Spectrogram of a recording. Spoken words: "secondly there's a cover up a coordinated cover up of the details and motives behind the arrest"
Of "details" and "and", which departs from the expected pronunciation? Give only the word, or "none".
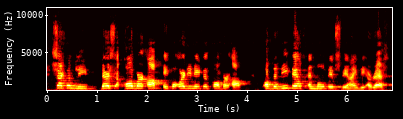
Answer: details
